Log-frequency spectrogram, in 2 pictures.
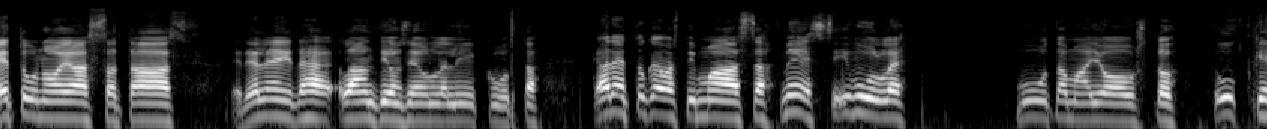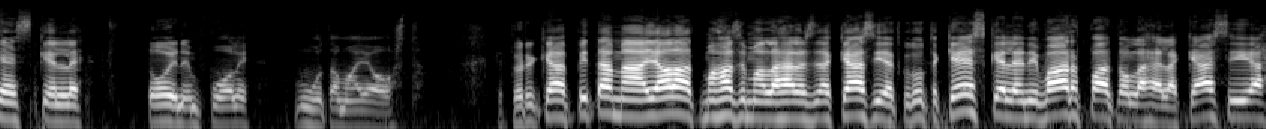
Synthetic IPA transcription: et̪unojɑsːɑt̪ɑːs | ḛdelːeːŋkit̪æhælɑnt̪ionseʋulːeliːkːumut̪ːɑ | kæɾet̪t̪ukeʋɑst̪immɑːsːɑmeːssiʋulːe | muːt̪ɑmɑjoust̪o | t̪ukkeskelːe | t̪oinempuoli | muːt̪ɑmɑjoust̪o̥ | jɑpyrkæːpit̪æmæːjɑlɑt̪mɑhɑsimɑllæhelːæsit̪ækæsiæet̪kot̪ut̪ːekeskelːeniʋɑrpˑɑːt̪ollæhelːækæsiæ

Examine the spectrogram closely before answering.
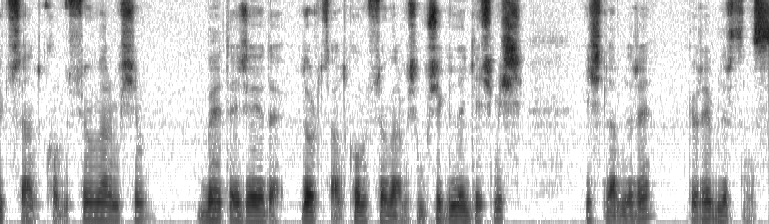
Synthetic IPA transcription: yt͡ʃsæ̰nt̪kʰo̞misjo̞nvæɾmiʃim | beːt̪ʰeʒejɛd̪ɛd̪øɾt̪sæ̰nt̪kʰo̞misjo̞nvæɾmiʃimbuʃe̞cʰilʲd̪ɛɟɛt͡ʃmiʃ | iʃlʲæmlʲe̞ɾi | ɟ̥ø̞ɾe̞bilʲiɾsiniz̥

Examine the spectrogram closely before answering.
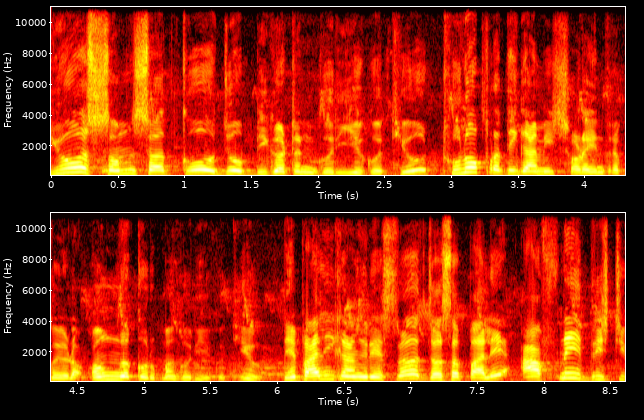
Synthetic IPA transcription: josʌmsʌd̪kod͡zobiɡʌʈʌnɡʌɾiekot̪ʰijoʈʰuloprʌt̪iɡamisʌɽʌjʌ̃nt̪rʌkoewʈaʌŋɡʌkoɾupmaɡʌɾiekot̪ʰijonepalikaŋɡɾesrʌd͡zʌsʌpaleapʰnʌjd̪risʈi

